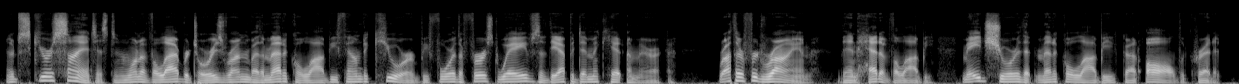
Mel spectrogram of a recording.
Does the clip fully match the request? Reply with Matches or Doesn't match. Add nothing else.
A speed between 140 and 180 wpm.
Doesn't match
